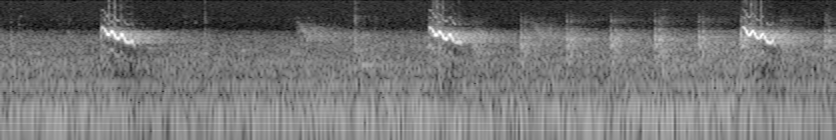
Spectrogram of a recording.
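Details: Three loud, high, downward-sliding chips from a yellow-breasted white-eye calling "ciak ciak", spaced roughly every one and a half seconds, with faint softer notes and a low background rumble.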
